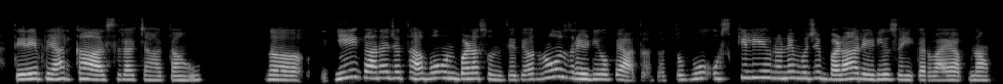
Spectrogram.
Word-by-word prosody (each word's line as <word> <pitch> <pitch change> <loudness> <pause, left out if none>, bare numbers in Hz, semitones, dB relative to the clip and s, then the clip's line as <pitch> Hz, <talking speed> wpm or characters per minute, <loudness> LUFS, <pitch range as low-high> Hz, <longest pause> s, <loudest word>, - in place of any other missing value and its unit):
तेरे 240 +3 +5
प्यार 245 0 +2
का 255 - +3
आसरा 220 +1 -2
चाहता 200 -2 -5
हूँ। 200 +2 -3 0.7
अ, 210 -2 +2 0.4
ये 305 +7 +2
गाना 290 0 +4
जो 290 0 -3
था 245 -2 +5
वो 280 +2 +1
उन 285 -2 +1
बड़ा 260 +1 +4
सुनते 215 -5 -5
थे - - -5
और 240 +2 -2
रोज़ 330 0 -1
रेडियो 240 -2 +2
पे 230 - -1
आता 195 -3 -1
था। 190 - -13
तो 215 - -4
वो 260 +3 -2 0.2
उसके 265 +4 -5
लिए 315 +1 0
उन्होंने 290 0 -1
मुझे 280 0 -3
बड़ा 235 +3 +5
रेडियो 235 -2 +1
सही 215 -2 -4
करवाया 200 0 0
अपना। 200 0 -2
235 Hz, 195 wpm, -23 LUFS, 210-275 Hz, 0.7 s, तेरे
